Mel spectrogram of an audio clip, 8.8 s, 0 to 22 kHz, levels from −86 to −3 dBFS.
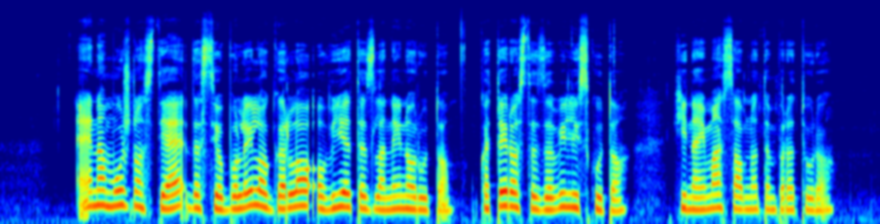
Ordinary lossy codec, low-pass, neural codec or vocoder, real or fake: none; 19.8 kHz; none; real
